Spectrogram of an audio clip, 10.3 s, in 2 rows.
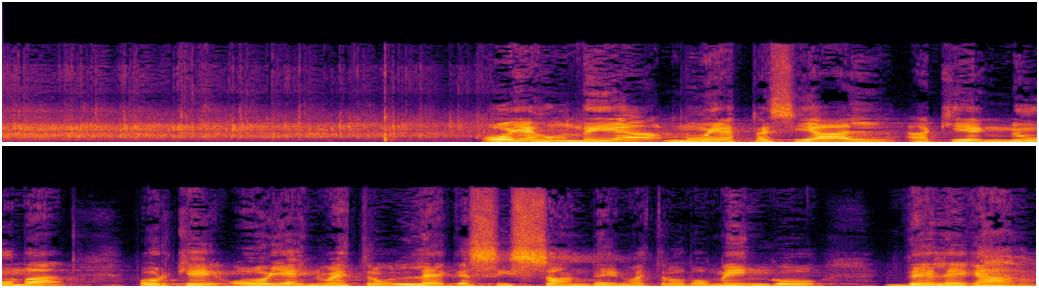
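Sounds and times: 
audience applause: 0.0s - 2.9s
speech: 2.4s - 10.3s.

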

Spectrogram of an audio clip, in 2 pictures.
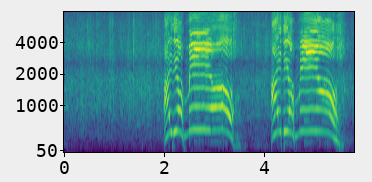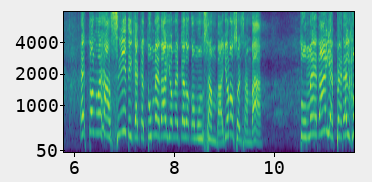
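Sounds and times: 
audience applause: 0.0s - 6.8s
speech: 2.0s - 2.7s, 3.4s - 9.9s, 10.5s - 11.5s.

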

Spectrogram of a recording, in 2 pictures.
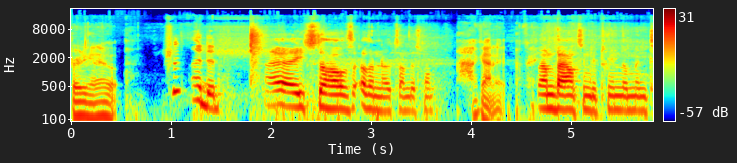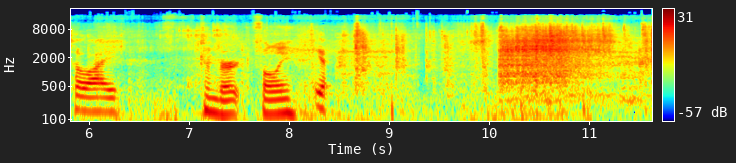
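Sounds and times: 
speech: 0.0s - 8.7s
dice rattling on a hard surface: 9.0s - 11.6s.

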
